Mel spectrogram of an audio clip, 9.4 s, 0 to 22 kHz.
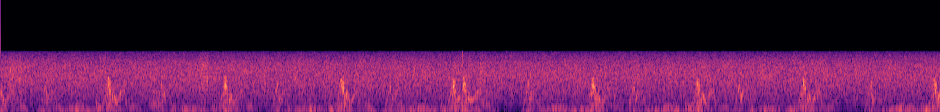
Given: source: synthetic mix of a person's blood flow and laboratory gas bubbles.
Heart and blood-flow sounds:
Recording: Doppler ultrasound of blood flow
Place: precordium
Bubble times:
0.04-0.10 s: bubbles
1.48-1.65 s: bubbles
4.82-4.90 s: bubbles
6.12-6.17 s: bubbles
From the record:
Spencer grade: 2 (many but less than half of the cardiac periods contain bubble signals, singularly or in groups)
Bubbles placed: anywhere in the cardiac cycle

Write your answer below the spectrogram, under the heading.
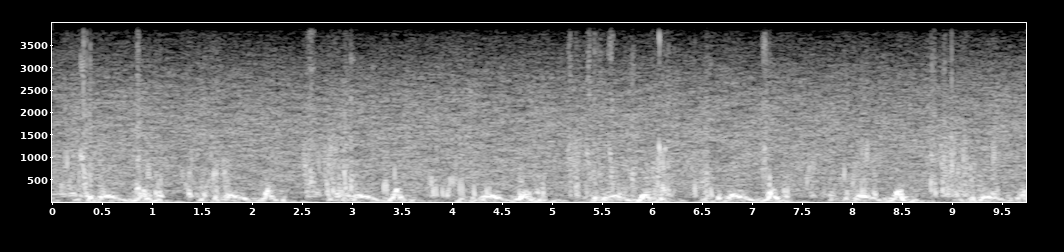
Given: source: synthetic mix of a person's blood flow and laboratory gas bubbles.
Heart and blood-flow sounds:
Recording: Doppler ultrasound of blood flow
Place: precordium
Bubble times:
0.00-0.54 s: bubbles
0.79-1.15 s: bubbles
1.28-1.80 s: bubbles
2.50-3.06 s: bubbles
3.29-3.47 s: bubbles
3.73-4.15 s: bubbles
4.19-4.27 s: bubbles
4.31-4.45 s: bubbles
4.65-4.96 s: bubbles
5.11-5.85 s: bubbles
5.91-6.25 s: bubbles
6.37-6.65 s: bubbles
7.08-7.21 s: bubbles
7.29-7.39 s: bubbles
7.52-7.84 s: bubbles
7.89-8.26 s: bubbles
8.76-9.48 s: bubbles
From the record:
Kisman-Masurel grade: 342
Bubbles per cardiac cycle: rolling drumbeat, 9 or more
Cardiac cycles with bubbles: 100%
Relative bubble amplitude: moderate (0.250 to 0.450)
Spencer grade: 3 (all of the cardiac periods contain showers or single bubble signals, but not dominating or overriding the cardiac motion signals)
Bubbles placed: anywhere in the cardiac cycle

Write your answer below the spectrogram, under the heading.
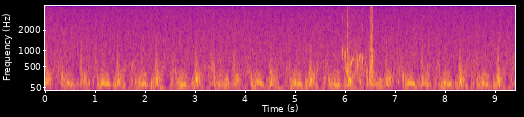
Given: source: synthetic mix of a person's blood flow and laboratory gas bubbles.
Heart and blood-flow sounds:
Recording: Doppler ultrasound of blood flow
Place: precordium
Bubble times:
5.91-6.38 s: bubbles
6.45-6.60 s: bubbles
From the record:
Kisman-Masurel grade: 212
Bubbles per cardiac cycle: several, 3 to 8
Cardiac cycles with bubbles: 1 to 10%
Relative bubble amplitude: moderate (0.250 to 0.450)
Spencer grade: 1 (occasional bubble signal discernible with the cardiac motion signal, with majority of cardiac periods free of bubbles)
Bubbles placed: anywhere in the cardiac cycle

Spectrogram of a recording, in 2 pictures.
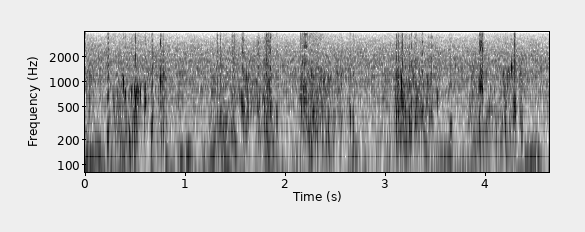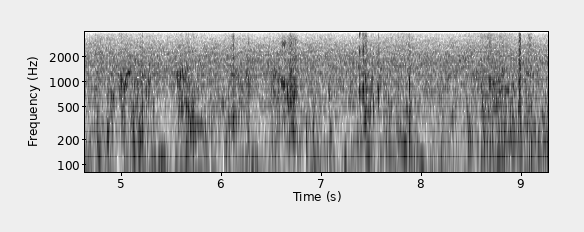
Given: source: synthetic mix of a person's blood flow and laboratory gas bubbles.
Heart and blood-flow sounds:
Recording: Doppler ultrasound of blood flow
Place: precordium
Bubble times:
0.00-0.13 s: bubbles
0.19-1.00 s: bubbles
1.23-1.95 s: bubbles
2.15-2.72 s: bubbles
3.01-3.57 s: bubbles
3.63-3.70 s: bubbles
3.89-4.41 s: bubbles
4.72-5.37 s: bubbles
5.53-5.93 s: bubbles
6.01-6.30 s: bubbles
6.49-6.78 s: bubbles
6.81-7.01 s: bubbles
7.05-7.12 s: bubbles
7.33-7.98 s: bubbles
8.42-9.28 s: bubbles
From the record:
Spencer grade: 3 (all of the cardiac periods contain showers or single bubble signals, but not dominating or overriding the cardiac motion signals)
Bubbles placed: anywhere in the cardiac cycle

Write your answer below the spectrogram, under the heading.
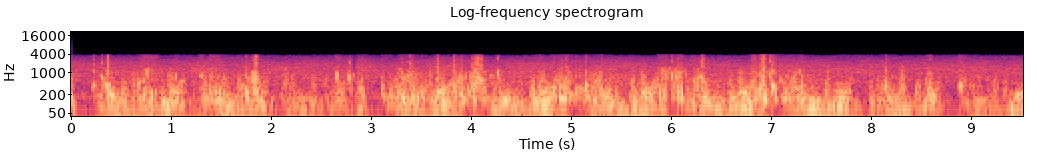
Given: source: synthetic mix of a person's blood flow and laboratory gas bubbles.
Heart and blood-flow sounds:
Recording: Doppler ultrasound of blood flow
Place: precordium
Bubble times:
0.00-0.04 s: bubbles
0.21-0.26 s: bubbles
0.29-0.45 s: bubbles
0.70-0.88 s: bubbles
1.02-1.09 s: bubbles
1.28-1.59 s: bubbles
1.65-1.95 s: bubbles
2.63-2.96 s: bubbles
3.09-3.58 s: bubbles
3.62-3.77 s: bubbles
3.80-4.19 s: bubbles
4.24-4.30 s: bubbles
4.64-4.72 s: bubbles
4.79-5.42 s: bubbles
5.85-6.15 s: bubbles
6.20-6.38 s: bubbles
6.75-7.35 s: bubbles
8.12-8.21 s: bubbles
8.53-8.63 s: bubbles
8.86-8.97 s: bubbles
From the record:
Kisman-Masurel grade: 243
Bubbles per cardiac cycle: several, 3 to 8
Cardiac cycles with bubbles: 100%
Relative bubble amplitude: loud (0.450 to 0.775)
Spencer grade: 3 (all of the cardiac periods contain showers or single bubble signals, but not dominating or overriding the cardiac motion signals)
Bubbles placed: anywhere in the cardiac cycle

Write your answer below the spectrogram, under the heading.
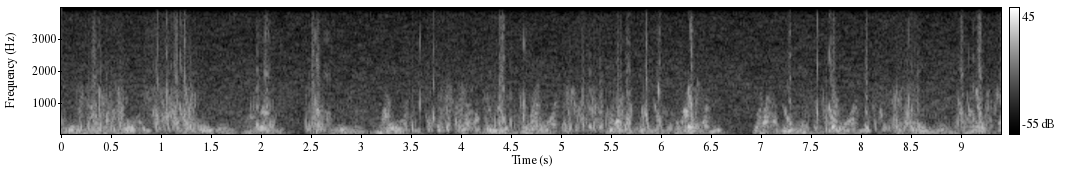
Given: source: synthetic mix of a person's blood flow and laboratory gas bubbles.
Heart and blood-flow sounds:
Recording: Doppler ultrasound of blood flow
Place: precordium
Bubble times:
0.00-0.05 s: bubbles
0.14-0.67 s: bubbles
0.79-1.39 s: bubbles
1.84-2.19 s: bubbles
2.42-2.70 s: bubbles
3.47-4.06 s: bubbles
4.21-4.73 s: bubbles
4.77-4.85 s: bubbles
5.00-5.74 s: bubbles
5.77-6.43 s: bubbles
7.21-7.48 s: bubbles
7.51-7.82 s: bubbles
8.01-8.62 s: bubbles
8.94-9.41 s: bubbles
From the record:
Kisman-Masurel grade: 332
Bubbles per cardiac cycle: rolling drumbeat, 9 or more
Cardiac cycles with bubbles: 50 to 99%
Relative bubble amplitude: moderate (0.250 to 0.450)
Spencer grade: 3 (all of the cardiac periods contain showers or single bubble signals, but not dominating or overriding the cardiac motion signals)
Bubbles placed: anywhere in the cardiac cycle

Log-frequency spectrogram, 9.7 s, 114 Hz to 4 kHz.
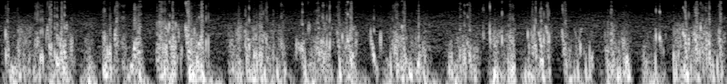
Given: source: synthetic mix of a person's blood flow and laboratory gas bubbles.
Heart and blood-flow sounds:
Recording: Doppler ultrasound of blood flow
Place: precordium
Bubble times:
0.04-1.03 s: bubbles
1.11-1.25 s: bubbles
1.35-1.95 s: bubbles
2.06-2.81 s: bubbles
3.02-3.83 s: bubbles
3.92-4.78 s: bubbles
4.90-5.12 s: bubbles
5.18-5.77 s: bubbles
5.96-6.90 s: bubbles
6.97-7.37 s: bubbles
7.47-7.93 s: bubbles
8.04-8.46 s: bubbles
8.56-8.88 s: bubbles
8.94-9.68 s: bubbles
From the record:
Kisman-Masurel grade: 444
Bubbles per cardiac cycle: continuous sound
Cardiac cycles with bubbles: 100%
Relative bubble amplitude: maximal (0.775 to 0.999)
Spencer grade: 4 (maximum detectable bubble signal sounding continuously throughout systole and diastole of every cardiac period, and overriding the amplitude of the normal cardiac signals)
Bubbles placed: anywhere in the cardiac cycle

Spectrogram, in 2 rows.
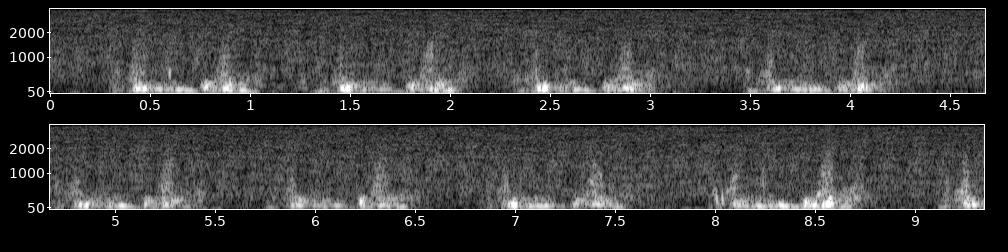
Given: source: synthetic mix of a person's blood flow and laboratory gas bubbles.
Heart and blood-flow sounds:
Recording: Doppler ultrasound of blood flow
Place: precordium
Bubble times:
0.44-0.64 s: bubbles
7.98-8.08 s: bubbles
8.22-8.26 s: bubbles
From the record:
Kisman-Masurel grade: 121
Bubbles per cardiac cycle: 1 to 2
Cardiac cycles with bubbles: 10 to 50%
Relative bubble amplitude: barely perceptible (0.100 to 0.250)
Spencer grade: 2 (many but less than half of the cardiac periods contain bubble signals, singularly or in groups)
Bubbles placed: only in the low amplitude regions of the cardiac cycle

